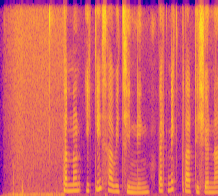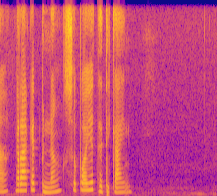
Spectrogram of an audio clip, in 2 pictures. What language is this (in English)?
Javanese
